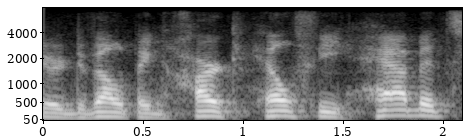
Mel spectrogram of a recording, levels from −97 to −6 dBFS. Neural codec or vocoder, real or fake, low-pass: vocoder, 44.1 kHz, 128 mel bands every 512 samples, BigVGAN v2; fake; 7.2 kHz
